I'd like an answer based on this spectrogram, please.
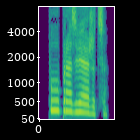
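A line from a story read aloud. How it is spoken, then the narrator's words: Sighing. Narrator (Russian): вздохнула та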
